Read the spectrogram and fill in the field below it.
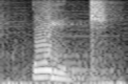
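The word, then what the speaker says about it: und: wagon आइन डचर wagon उंट दास और ये उंट डी आखिर पे जब आएगा तो टी प्रोनाउंस होगा और अदर वाइज डी ही प्रोनाउंस होगा उंट डास और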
